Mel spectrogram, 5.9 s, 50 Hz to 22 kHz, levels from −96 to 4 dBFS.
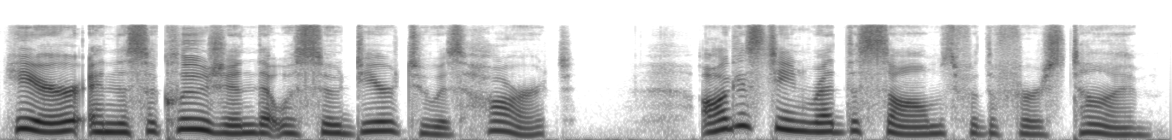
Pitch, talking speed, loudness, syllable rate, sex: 210 Hz, 195 wpm, -19 LUFS, 4.9 syllables/s, female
